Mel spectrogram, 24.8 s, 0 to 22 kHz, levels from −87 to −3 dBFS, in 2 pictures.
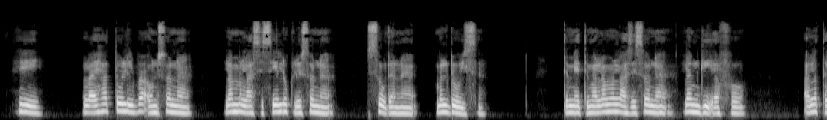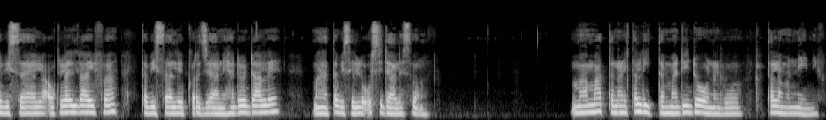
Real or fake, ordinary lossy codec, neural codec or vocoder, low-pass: fake; MP3, 48 kbps; vocoder, 44.1 kHz, 128 mel bands, Pupu-Vocoder; 14.4 kHz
